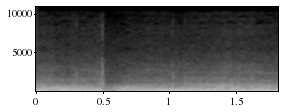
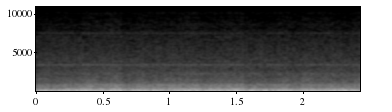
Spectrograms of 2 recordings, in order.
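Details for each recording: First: 1993 Buick LeSabre, sat a while, weak battery charging, no rev limiter: deep even engine note climbs and settles cleanly when revved, heavy smoke from exhaust, no knocks or misses; normal free revving. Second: 1993 Buick LeSabre that sat a long time, revved to about 6,000 rpm with no limiter: steady deep rumble settling after hard revving, no knocking; heavy smoke, cause not yet known.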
